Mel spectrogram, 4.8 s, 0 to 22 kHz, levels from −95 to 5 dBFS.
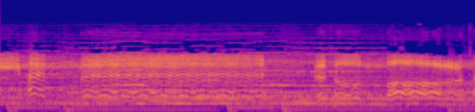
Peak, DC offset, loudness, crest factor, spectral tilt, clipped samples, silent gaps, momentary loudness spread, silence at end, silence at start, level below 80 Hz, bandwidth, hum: -6 dBFS; under 0.1%; -20 LUFS; 16 dB; -2.5 dB/octave; under 0.1%; none; 7 LU; 0 s; 0 s; -56 dBFS; 10.5 kHz; none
